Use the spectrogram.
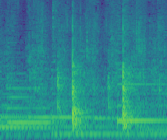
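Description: A spoon works through minced pork filling seasoned with salt, pepper, starch and a little oil, giving two soft, wet stirring scrapes over a low background hiss.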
